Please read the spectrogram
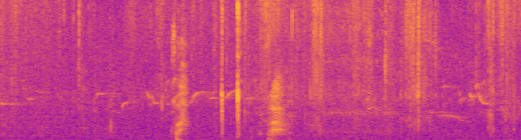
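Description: Truffle-hunting dog making two short vocal sounds about a second apart, midway through, with a couple of sharp clicks between them.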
